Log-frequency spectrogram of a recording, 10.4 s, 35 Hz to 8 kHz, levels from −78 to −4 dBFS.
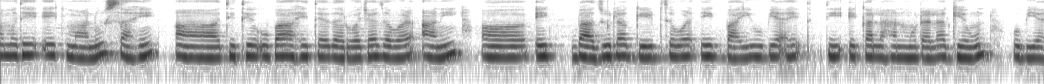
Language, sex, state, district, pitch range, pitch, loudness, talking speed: Marathi, female, Maharashtra, Sindhudurg, 200-215 Hz, 210 Hz, -31 LUFS, 155 wpm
